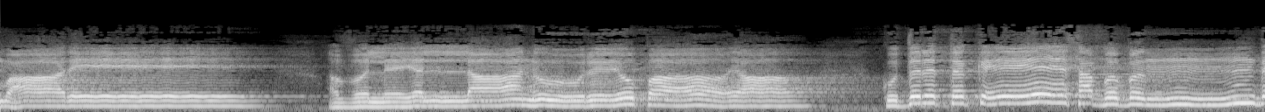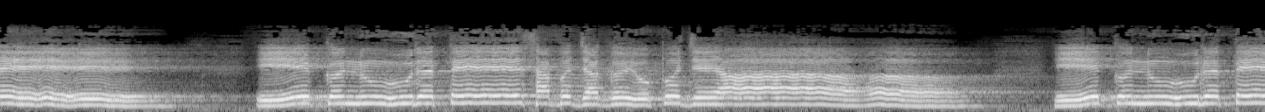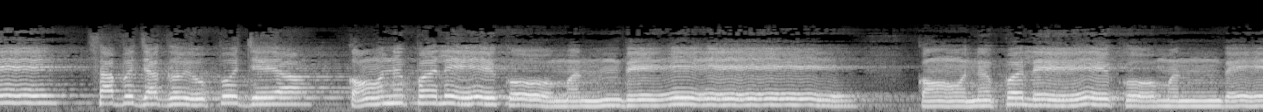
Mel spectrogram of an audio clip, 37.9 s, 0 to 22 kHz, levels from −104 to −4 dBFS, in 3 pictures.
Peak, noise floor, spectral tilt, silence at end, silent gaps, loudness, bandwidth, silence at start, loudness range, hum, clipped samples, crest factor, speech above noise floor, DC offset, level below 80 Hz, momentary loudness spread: -4 dBFS; -45 dBFS; -7.5 dB/octave; 0 s; none; -17 LUFS; 8.2 kHz; 0 s; 3 LU; none; under 0.1%; 14 dB; 29 dB; under 0.1%; -56 dBFS; 8 LU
